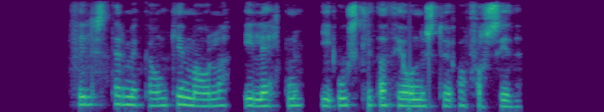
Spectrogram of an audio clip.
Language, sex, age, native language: Icelandic, female, 50-59, Icelandic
